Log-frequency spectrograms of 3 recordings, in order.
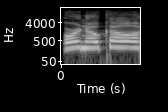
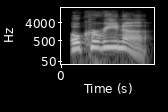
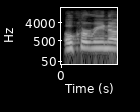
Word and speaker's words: Ocarina: Uh the the Zelda she was playing the um Orico or Chad, I can never pronounce this one. Orunnino of time. Is that how it said? Ocarina. Ocarina of time.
